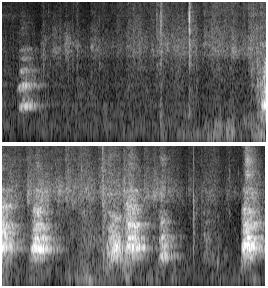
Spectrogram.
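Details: Blenheim Cavalier King Charles Spaniel puppies, a litter of five born on New Year's, playing in their indoor puppy pen; a burst of high, sharp yips and barks, one early then a cluster of four to five in the final half, quiet between.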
